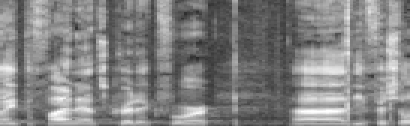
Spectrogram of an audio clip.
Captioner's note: speaking French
